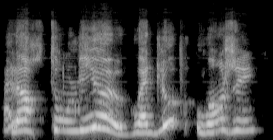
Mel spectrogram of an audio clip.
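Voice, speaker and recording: High-pitched woman hosting an informal interview. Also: lively intonation, measured pace, a little mellow. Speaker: interview host. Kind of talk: live online interview, quiz-style questions then conversation.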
